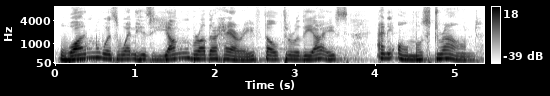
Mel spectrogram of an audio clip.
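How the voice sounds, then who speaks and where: A performer playing a calm, authoritative and kindly senior angel in a radio drama, patiently giving instructions. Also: mid-range voice, measured pace, natural voice. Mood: grave, explanatory. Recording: echoey hall, long reverb.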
